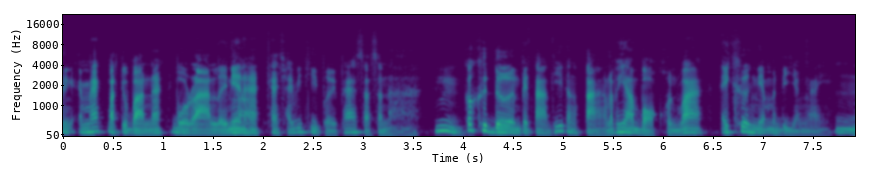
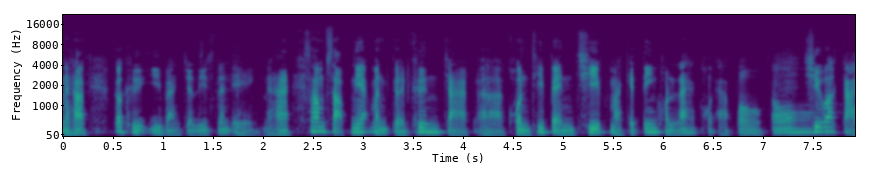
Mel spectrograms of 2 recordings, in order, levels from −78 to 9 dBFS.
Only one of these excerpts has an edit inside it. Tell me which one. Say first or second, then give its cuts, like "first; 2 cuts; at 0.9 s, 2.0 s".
first; 3 cuts; at 1.1 s, 2.0 s, 6.5 s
